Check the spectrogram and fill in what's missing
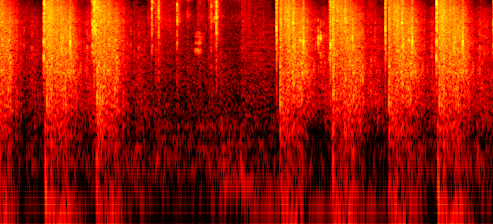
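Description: Repeated bursts of gunfire from a reusable-ammo gun in Borderlands, Zombie Island, loud and close with short gaps between volleys, no talk.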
